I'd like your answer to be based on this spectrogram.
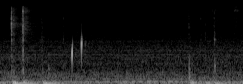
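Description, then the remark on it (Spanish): Two quick, crisp keyboard taps in close succession, a double tap on a symbol on the keyboard, a sharp double click standing out against a quiet, faintly rumbling background with no one speaking. “Eso, voy a hacer doble toque sobre este símbolo con el teclado.”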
